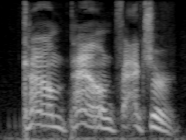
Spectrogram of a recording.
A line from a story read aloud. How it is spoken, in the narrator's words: he groaned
